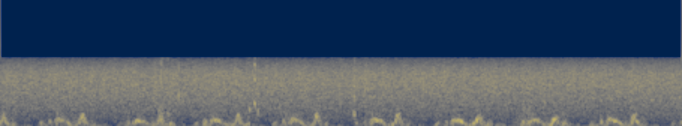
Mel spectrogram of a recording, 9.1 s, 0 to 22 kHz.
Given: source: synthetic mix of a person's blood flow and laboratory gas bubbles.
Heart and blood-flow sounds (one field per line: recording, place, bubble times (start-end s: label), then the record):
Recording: Doppler ultrasound of blood flow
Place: precordium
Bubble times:
2.10-2.30 s: bubbles
2.37-2.41 s: bubbles
3.29-3.50 s: bubbles
3.80-3.92 s: bubbles
4.68-4.77 s: bubbles
6.92-7.13 s: bubbles
From the record:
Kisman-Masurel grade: 121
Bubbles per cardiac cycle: 1 to 2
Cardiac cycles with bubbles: 10 to 50%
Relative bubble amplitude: barely perceptible (0.100 to 0.250)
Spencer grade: 2 (many but less than half of the cardiac periods contain bubble signals, singularly or in groups)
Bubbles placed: anywhere in the cardiac cycle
